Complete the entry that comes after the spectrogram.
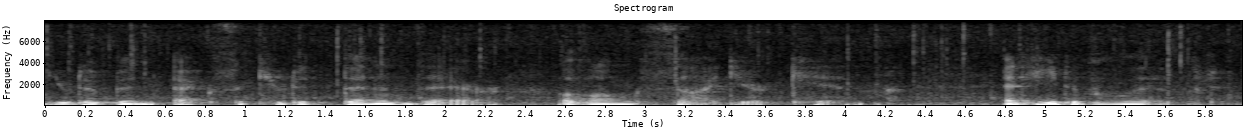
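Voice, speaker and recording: A cruel medieval knight played by a man, low in pitch and very slow in delivery. He is brooding, vengeful and menacing, speaking in formal, old-fashioned phrases as a dramatic ASMR roleplay. The sound is notably roomy. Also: gravelly, heavily acted. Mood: accusing, probing. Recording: muffled, roomy sound with background noise.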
